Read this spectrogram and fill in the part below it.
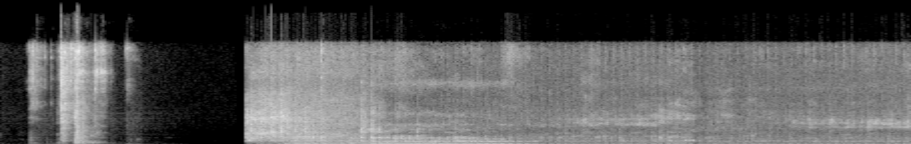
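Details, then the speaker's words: Yamaha NMAX scooter, quiet when cold but warm idle: fast light tek-tek-tek ticking about three a second, louder when throttled; worn crankshaft bearings. "permasalahannya suaranya pada waktu Saat dingin dia tidak bersuara akan tetapi pada waktu suhu sudah panas untuk motor ini terdengar suara seperti ini ya teman-teman kita hidupkan dulu"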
